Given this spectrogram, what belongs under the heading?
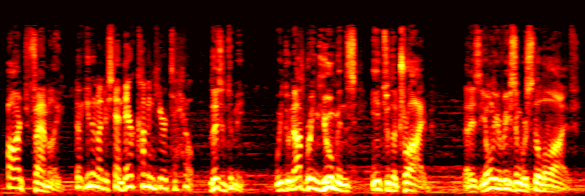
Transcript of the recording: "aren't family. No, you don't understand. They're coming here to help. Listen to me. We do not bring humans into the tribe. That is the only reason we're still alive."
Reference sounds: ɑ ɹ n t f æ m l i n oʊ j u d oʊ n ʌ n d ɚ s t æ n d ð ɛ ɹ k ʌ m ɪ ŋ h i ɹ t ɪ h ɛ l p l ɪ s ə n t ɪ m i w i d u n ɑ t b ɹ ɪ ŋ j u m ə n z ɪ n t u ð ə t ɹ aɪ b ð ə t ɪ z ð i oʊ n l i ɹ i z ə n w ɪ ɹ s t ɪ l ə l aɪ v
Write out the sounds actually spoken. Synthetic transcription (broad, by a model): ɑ ɹ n t f æ m l i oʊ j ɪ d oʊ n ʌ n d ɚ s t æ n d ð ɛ ɹ k ʌ m ɪ ŋ h i ɹ t ɪ h ɛ l p l ɪ s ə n t ɪ m i w i d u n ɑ t b ɹ ɪ ŋ j u m ə n z ɪ n t u ð ə t ɹ aɪ b ð ə t ɪ z ð i oʊ n l i ɹ i z ə n w ɪ ɹ s t ɪ l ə l aɪ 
